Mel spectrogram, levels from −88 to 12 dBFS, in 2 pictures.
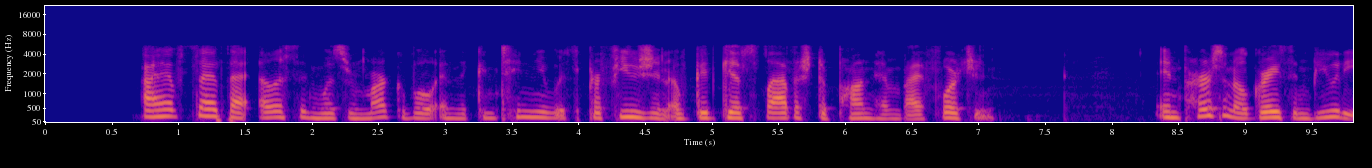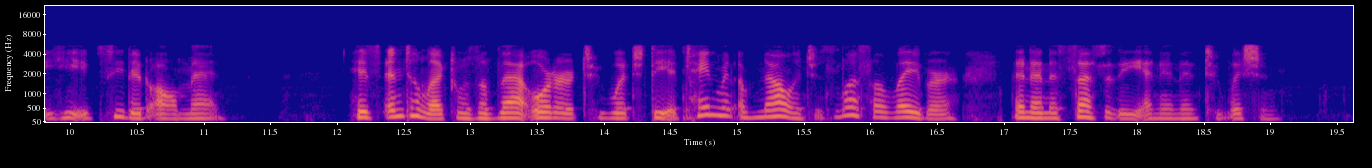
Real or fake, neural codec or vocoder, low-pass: fake; codec, 24 kHz, 6 kbps, HILCodec; 5.4 kHz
